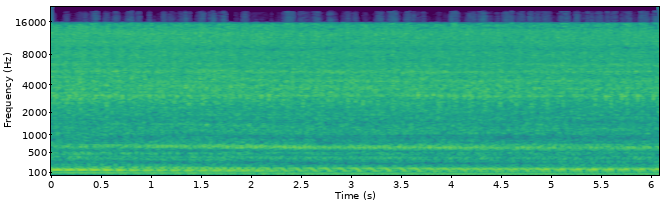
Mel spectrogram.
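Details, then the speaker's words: Opel V6 after the noisy idler/deflection pulley was repaired: a steady low idle with an even pulse and no squeal or rumble left from the pulley; normal quiet idle. "man nichts mehr also schön ruhig so das war jetzt das mit der rolle"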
